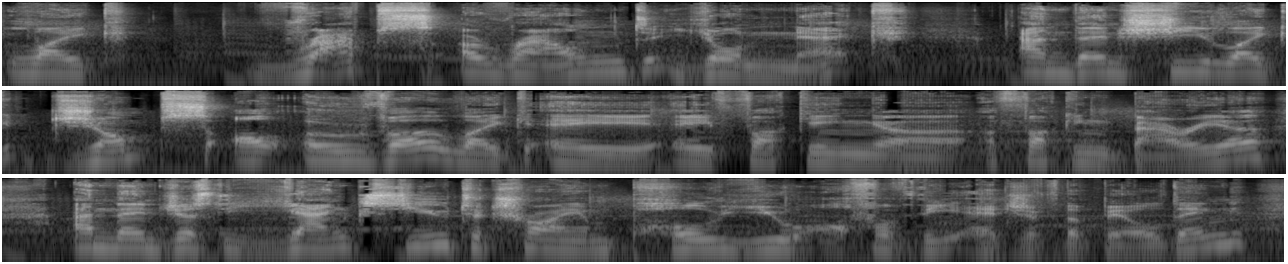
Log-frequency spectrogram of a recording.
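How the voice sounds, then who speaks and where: A man improvising narration as a game master, halting as he searches for words and swearing casually. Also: a little high. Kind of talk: improvised narration of a tabletop role-playing game.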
